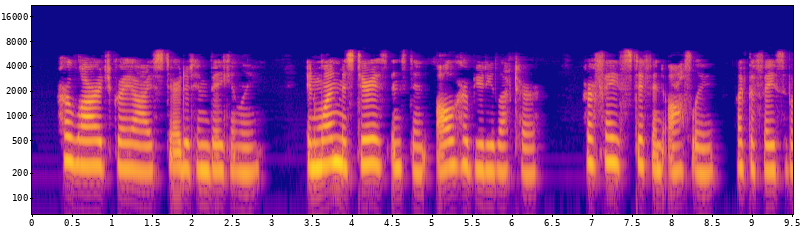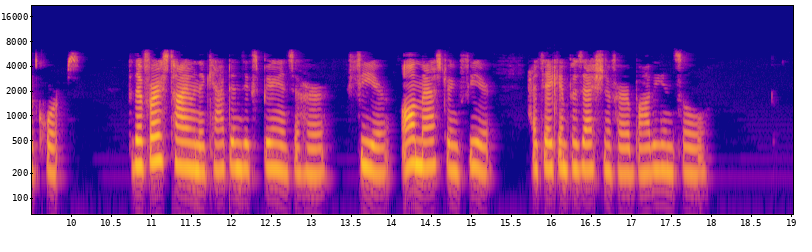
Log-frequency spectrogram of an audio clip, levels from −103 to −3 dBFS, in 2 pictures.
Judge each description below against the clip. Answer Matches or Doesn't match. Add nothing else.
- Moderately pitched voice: Doesn't match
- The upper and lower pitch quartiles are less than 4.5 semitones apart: Matches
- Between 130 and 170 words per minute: Matches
